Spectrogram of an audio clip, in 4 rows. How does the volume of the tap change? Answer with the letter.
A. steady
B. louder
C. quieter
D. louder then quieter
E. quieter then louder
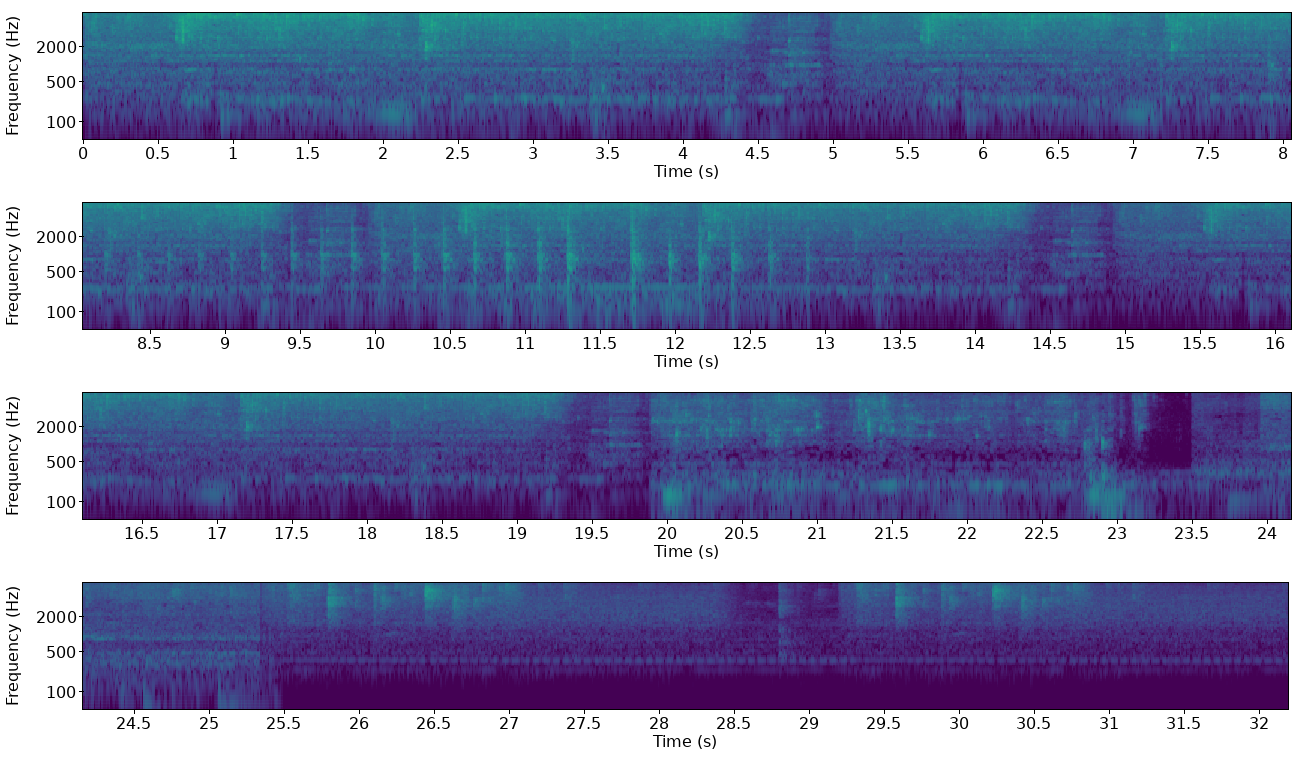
C.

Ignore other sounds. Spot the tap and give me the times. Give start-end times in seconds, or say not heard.
0.0-32.1.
